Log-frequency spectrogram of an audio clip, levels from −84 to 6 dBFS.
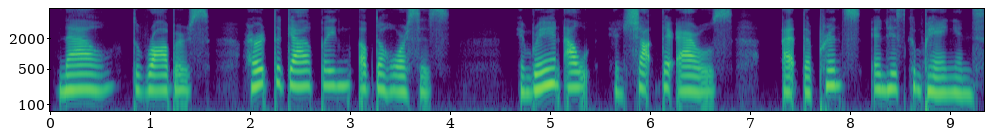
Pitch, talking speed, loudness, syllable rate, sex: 200 Hz, 140 wpm, -20 LUFS, 4.3 syllables/s, female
